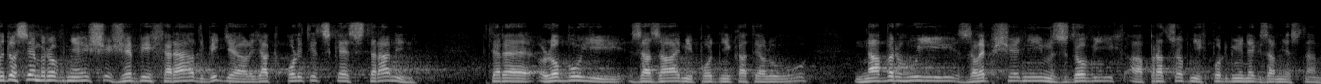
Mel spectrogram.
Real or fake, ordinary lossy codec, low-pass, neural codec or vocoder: real; Opus, 16 kbps; 7.2 kHz; none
